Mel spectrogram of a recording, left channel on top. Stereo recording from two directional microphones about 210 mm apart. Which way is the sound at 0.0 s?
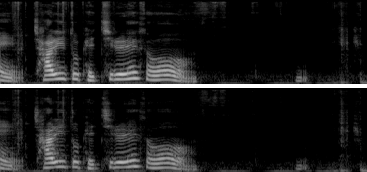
30° left (ahead or behind).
